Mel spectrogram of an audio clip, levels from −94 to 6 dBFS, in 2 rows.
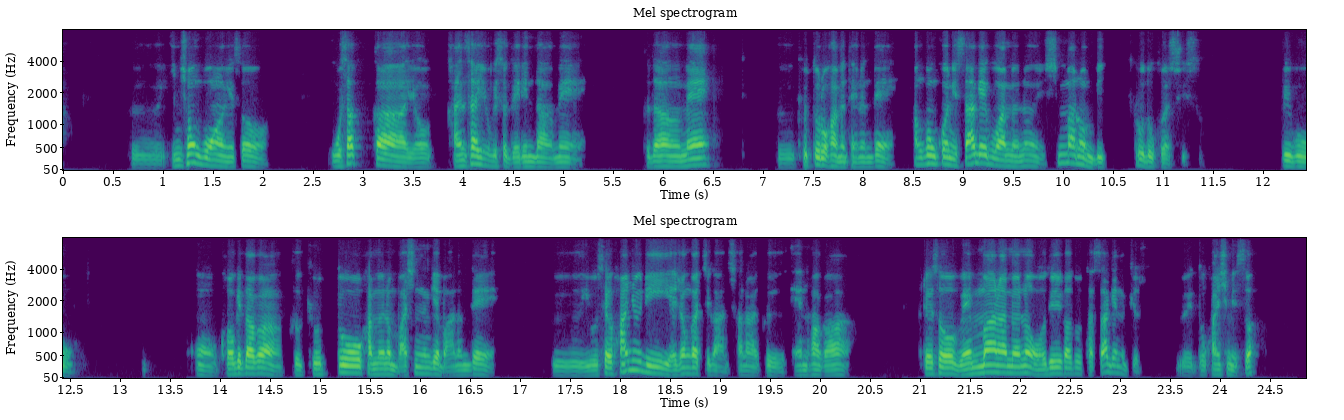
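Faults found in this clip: No faults found; call path audio band-limited near 8 kHz.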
